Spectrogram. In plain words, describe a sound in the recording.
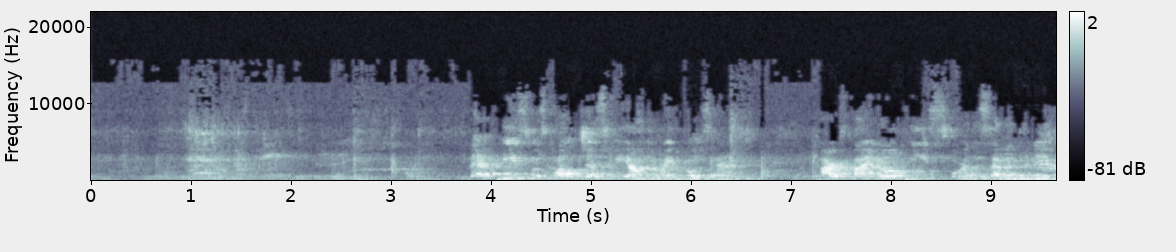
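A woman speaks calmly into a microphone over a loudspeaker.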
